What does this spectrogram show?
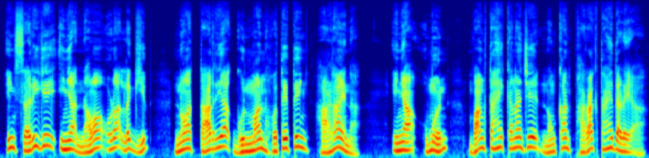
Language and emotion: Santali, surprised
